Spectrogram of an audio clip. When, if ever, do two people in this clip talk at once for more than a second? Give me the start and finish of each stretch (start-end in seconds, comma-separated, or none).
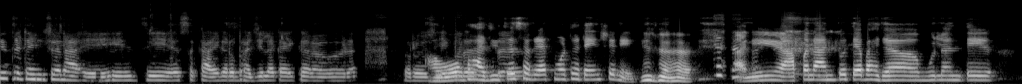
none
